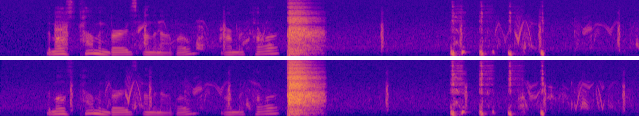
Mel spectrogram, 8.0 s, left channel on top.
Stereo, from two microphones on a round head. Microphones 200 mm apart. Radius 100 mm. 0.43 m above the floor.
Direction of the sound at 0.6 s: 60° left (ahead or behind).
